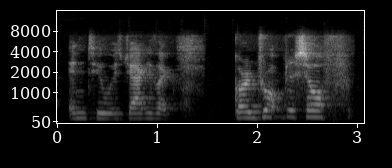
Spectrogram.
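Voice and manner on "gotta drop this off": lightly voiced businesslike rogue; a hint of a chummy crook; roguish mentor. Mentor briefs mentee on errands, in a roguish voice.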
